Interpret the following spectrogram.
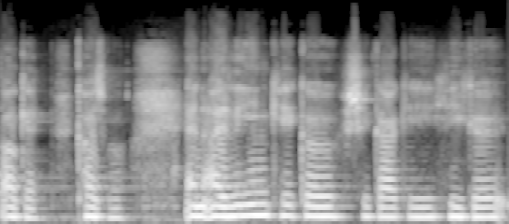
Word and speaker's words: Kazuo: Okay, Kazuo.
